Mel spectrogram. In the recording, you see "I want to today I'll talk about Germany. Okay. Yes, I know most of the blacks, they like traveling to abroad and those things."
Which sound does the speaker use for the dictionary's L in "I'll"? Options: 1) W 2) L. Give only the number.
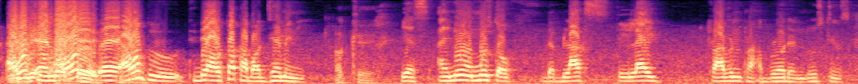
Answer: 1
